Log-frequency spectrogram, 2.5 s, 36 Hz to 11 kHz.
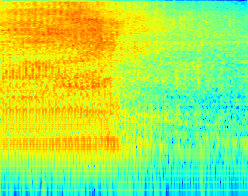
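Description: A Vincati motorcycle, a Vincent 1000cc V-twin engine set in a 1973 Ducati GT twin chassis, runs with a loud, throbbing engine note close by, then eases off and fades away.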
